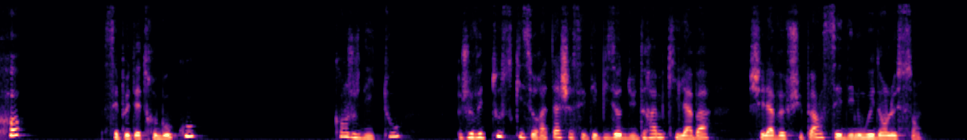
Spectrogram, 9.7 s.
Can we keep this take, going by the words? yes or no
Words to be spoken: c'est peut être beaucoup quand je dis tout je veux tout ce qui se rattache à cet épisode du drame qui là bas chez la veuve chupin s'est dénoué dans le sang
yes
